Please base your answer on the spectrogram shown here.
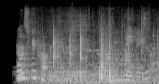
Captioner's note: kids talking in background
